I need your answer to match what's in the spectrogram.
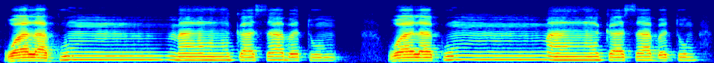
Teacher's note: Mim dengan mim harus dipastikan bibir keduanya itu harus rapat benar. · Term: idgham mimi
